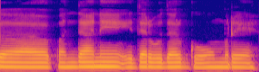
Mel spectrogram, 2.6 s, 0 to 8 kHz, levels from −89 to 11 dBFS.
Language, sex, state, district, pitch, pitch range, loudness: Hindi, female, Haryana, Charkhi Dadri, 145 Hz, 145-150 Hz, -12 LUFS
